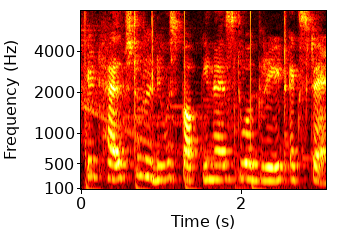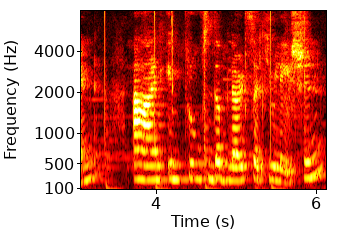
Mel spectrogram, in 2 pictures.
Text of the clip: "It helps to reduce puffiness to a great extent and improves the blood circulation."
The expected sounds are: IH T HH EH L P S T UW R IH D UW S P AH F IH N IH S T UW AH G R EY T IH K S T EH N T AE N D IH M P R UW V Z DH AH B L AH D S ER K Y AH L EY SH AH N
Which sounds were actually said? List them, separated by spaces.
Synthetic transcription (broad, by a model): IH T HH EH L P S T UW R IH D UW S P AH P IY N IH S T UW AH G R EY T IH K S T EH N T AE N D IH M P R UW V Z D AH B L AH D S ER K Y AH L EY SH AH N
